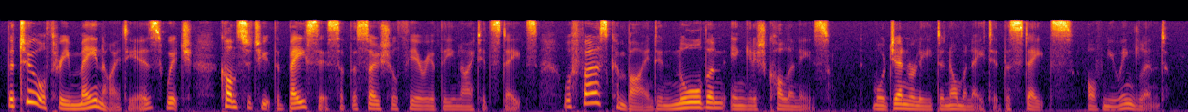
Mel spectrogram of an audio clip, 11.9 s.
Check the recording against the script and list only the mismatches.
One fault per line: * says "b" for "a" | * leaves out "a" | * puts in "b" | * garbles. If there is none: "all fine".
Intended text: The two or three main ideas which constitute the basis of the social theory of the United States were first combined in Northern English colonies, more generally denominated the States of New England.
all fine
